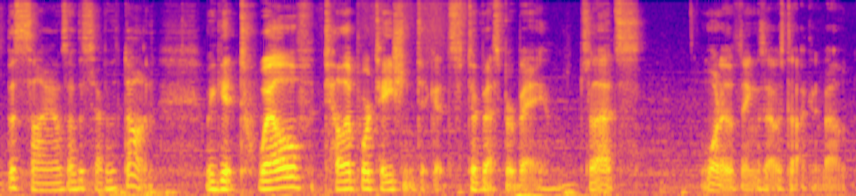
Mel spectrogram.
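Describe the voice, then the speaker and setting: A man's voice: medium pitch, a bit bright. A man giving casual, descriptive commentary on a video game in an informal, meandering way.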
